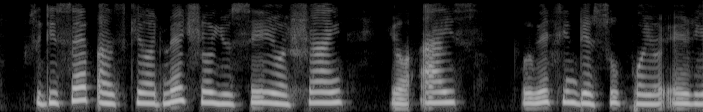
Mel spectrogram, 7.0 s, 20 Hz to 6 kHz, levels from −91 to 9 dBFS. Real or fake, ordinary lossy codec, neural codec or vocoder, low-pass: fake; none; codec, 44.1 kHz, 7.8 kbps, Pupu-Codec; 5.4 kHz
